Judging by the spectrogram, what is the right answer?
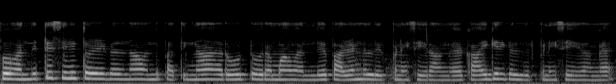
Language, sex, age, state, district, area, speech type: Tamil, female, 18-30, Tamil Nadu, Cuddalore, urban, spontaneous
